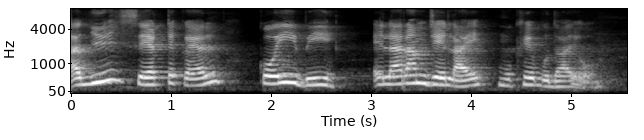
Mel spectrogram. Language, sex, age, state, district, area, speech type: Sindhi, female, 30-45, Gujarat, Surat, urban, read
